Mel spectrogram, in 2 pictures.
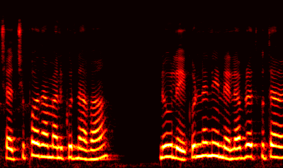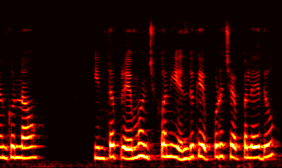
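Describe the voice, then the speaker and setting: A grieving young man, devoted to his love, as a woman narrator puts him on. He speaks softly and tenderly, close to pleading. His voice sits a little high, and it belongs to a spoken love story. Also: close to an everyday voice.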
